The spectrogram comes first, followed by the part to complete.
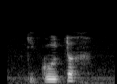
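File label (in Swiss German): "gutter", Haut Rhin; vin; bonbonne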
